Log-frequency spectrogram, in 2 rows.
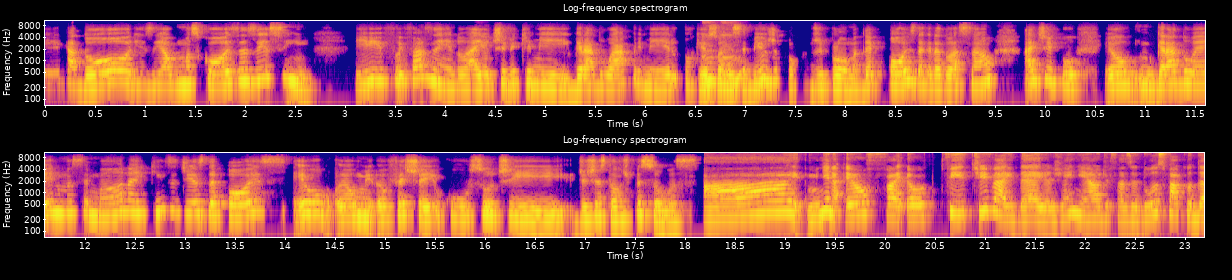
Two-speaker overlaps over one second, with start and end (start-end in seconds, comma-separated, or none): none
